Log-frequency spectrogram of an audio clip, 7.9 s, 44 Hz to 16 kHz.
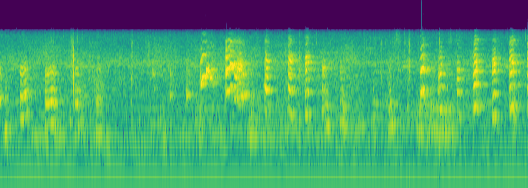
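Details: Kuvasz puppies moving about in a whelping box, recorded 15 May 2009: a run of short, high squeaks and whimpers, several in quick bursts, some rising and falling, with brief quiet gaps between.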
